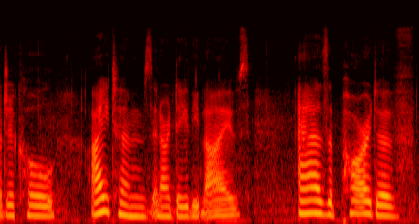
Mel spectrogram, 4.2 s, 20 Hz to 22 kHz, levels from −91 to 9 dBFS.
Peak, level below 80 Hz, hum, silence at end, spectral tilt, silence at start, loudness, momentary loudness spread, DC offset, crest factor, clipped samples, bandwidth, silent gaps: -18 dBFS; -68 dBFS; none; 0.1 s; -6.5 dB/octave; 0 s; -34 LUFS; 10 LU; under 0.1%; 16 dB; under 0.1%; 13 kHz; none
